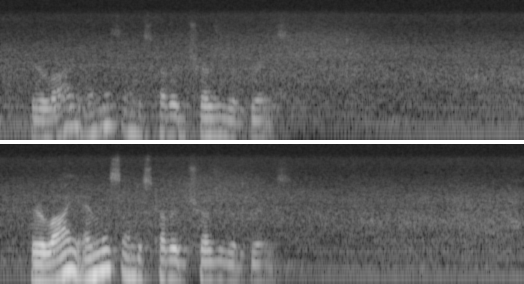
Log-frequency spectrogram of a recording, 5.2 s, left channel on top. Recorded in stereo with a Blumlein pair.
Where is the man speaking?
65° right, 1.0 m; by 3.0 s 10° left, 1.4 m.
